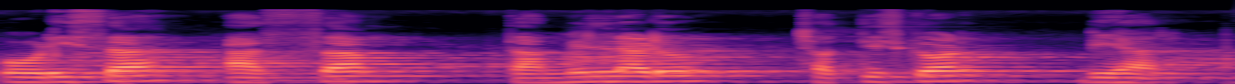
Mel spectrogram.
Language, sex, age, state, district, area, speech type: Odia, male, 18-30, Odisha, Puri, urban, spontaneous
